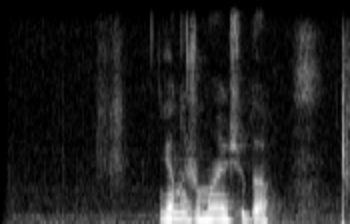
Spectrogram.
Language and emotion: Russian, neutral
